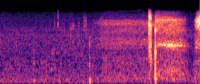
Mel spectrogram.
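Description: A man breathing in through the nose: a soft hiss building over about a second, ending in a small mouth click.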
